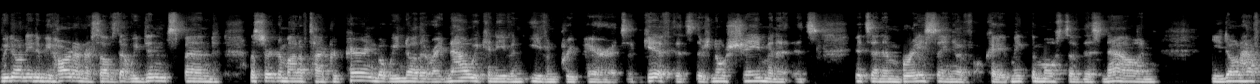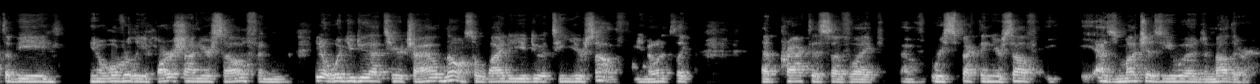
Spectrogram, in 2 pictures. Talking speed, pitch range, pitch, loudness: 235 wpm, 130-145 Hz, 135 Hz, -15 LUFS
